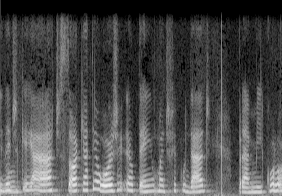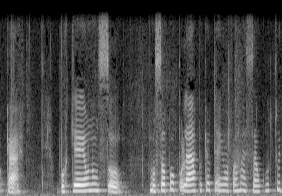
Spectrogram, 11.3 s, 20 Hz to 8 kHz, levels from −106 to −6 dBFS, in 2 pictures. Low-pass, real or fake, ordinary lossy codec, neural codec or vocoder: 7.2 kHz; real; none; none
